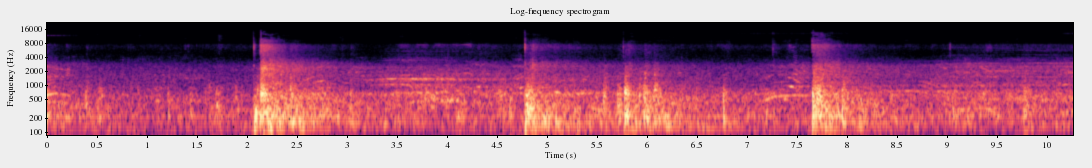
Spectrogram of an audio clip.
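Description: Wrestlers' bodies slamming onto a wrestling ring's mat: four sharp bangs, the loudest about two seconds in and the others at about five, six and nearly eight seconds, over crowd chatter and shouts.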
